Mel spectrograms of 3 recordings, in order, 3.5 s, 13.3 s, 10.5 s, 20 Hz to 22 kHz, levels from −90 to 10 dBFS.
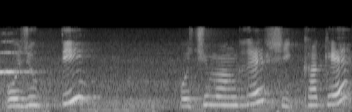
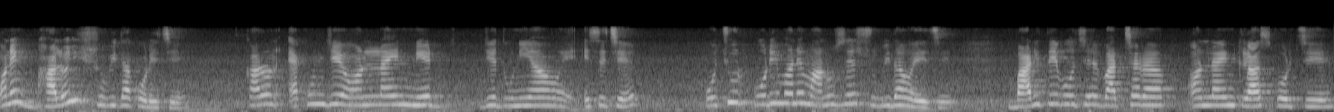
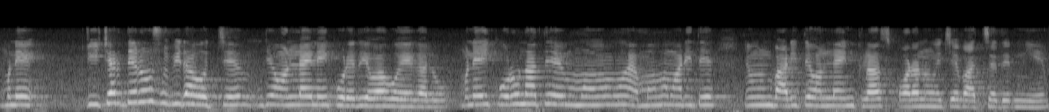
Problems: background sounds at intervals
